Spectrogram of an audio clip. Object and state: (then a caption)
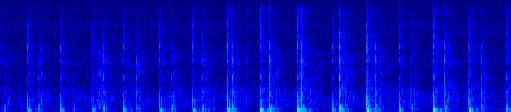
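Latex balloon tapped with nails. A pink, hollow, air-filled latex balloon held in both hands is tapped rapidly with long decorated acrylic nails. The result is a quick, somewhat uneven run of soft, hollow thumps, dull and low with a faint bright click at each tap, each dying away almost instantly.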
